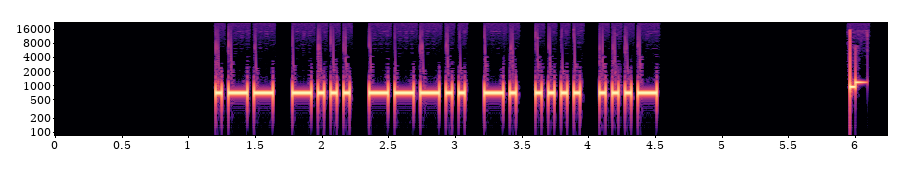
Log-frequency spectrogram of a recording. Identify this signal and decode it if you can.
Morse code, heard as a keyed tone, about 25 wpm, 700 Hz. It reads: WB8NHV
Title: USA Call Signs - 6 Characters - 3x Character Spacing - 25wpm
